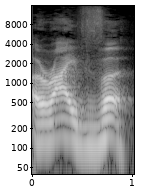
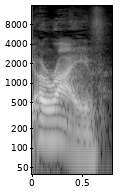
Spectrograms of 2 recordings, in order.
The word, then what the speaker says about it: arrive: qui se passe ici le E là final il est muet on dit pas arrive non on dit arrive tout simplement il faut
